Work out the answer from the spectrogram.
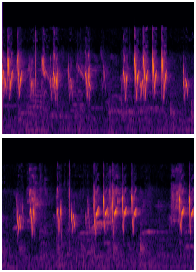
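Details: Bar-winged prinia song: rapid bursts of sharp high chirps and trills, notes sweeping near the upper range, phrases broken by short pauses, one after another.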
